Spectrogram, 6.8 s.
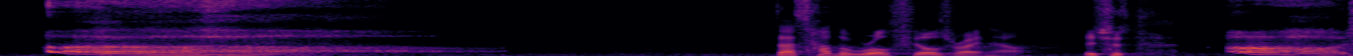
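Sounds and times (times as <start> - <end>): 
person's voice imitating a guttural groan: 0.2 - 2.3, 6.2 - 6.7
speech: 3.9 - 6.7.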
